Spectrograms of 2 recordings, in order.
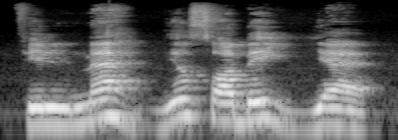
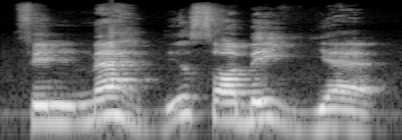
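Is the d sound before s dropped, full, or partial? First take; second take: partial; partial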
